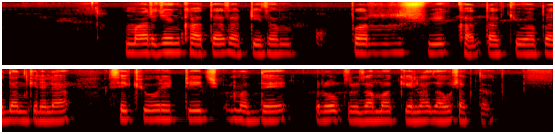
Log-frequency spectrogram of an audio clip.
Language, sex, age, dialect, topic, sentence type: Marathi, male, 36-40, Southern Konkan, banking, statement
